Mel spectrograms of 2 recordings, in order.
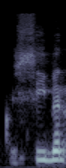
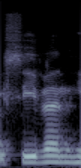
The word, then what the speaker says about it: Sieben: So but very excited today because we have with us Darby Sieben. Actually, how do you say your last name, Darby? – You got it right there, Rit. – Sieben's right. Yep. Okay. Yeah, we have with us Darby Sieben.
